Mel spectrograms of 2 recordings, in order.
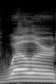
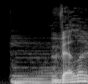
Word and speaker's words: Weller: might be familiar with Weller soldering eyes which are really popular they're great brand prepare to have your mind blown because we've been mispronouncing it this whole time Villa wxr3 rework station self-contained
